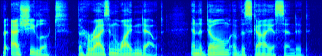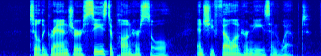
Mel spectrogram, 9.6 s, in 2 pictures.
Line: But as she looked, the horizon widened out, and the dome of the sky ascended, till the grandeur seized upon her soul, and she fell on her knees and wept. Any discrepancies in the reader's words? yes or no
no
